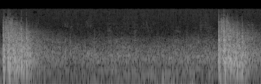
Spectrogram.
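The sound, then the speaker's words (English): Gunfire as Taliban fighters battle police near the peace jirga venue in Kabul: two sharp, loud bursts separated by a few seconds of lull, each decaying quickly into background noise. “The sounds of Taliban fighters attempting to strike today's peace jirga in Afghanistan, waging gun battles with police near the conference venue in Kabul.”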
